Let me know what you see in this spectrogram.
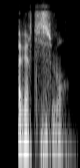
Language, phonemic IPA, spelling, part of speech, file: French, /a.vɛʁ.tis.mɑ̃/, avertissement, noun, LL-Q150 (fra)-avertissement.wav
- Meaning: 1. warning 2. editor's introduction 3. yellow card, booking, caution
